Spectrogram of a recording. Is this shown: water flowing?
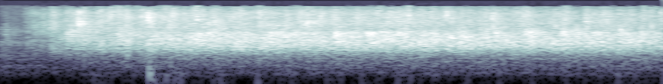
no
